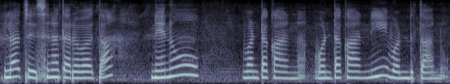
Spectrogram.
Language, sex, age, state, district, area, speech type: Telugu, female, 18-30, Telangana, Yadadri Bhuvanagiri, urban, spontaneous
